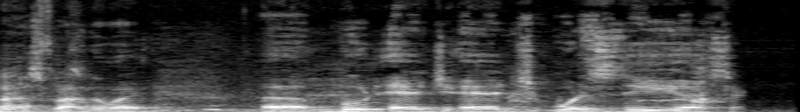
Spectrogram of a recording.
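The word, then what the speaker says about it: Buttigieg: they say is the best way just say two edges like off the edge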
